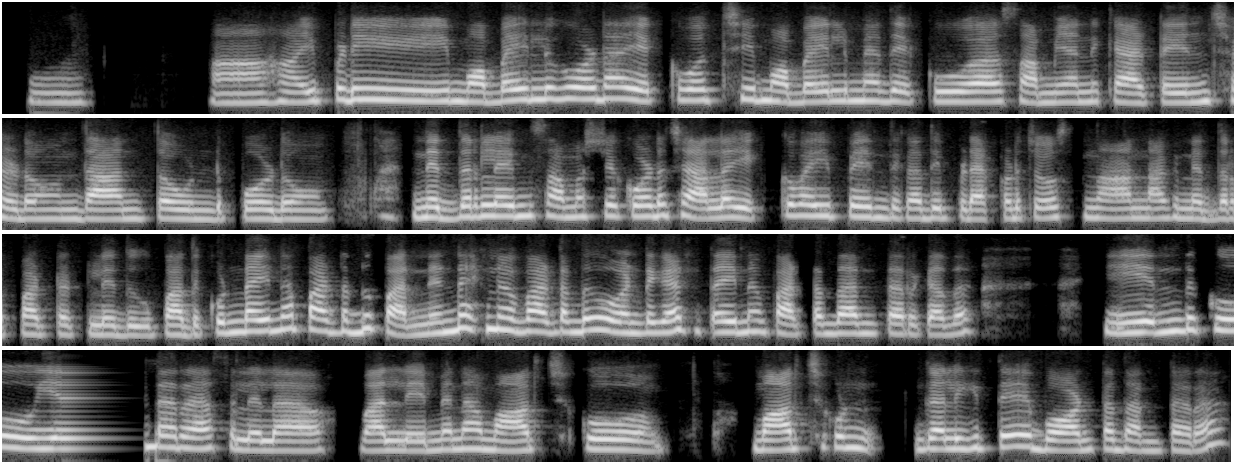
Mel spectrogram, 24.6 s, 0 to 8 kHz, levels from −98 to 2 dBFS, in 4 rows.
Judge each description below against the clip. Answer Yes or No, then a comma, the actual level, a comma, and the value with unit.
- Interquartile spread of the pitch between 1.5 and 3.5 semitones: Yes, average, 3.2 semitones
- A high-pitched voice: Yes, high, 235 Hz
